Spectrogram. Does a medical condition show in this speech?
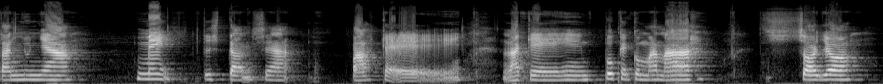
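Yes: deafness from birth, congenital; communicates by lip reading since always; intonation different from hearing speakers, may not be understood well, host finds speech understandable.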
